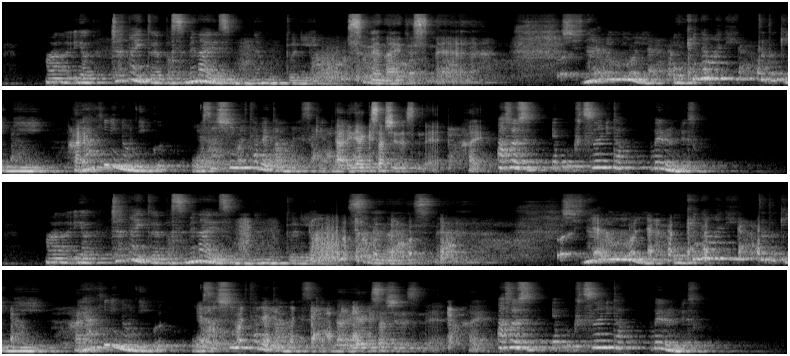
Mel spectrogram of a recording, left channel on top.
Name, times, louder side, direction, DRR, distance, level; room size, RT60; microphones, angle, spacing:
voice 1, 0.4-3.2 5.6-8.3 8.6-9.4 9.8-11.4 12.8-14.1 14.3-14.8, equal, 10° left, 1 dB, 0.5 m, -21 dB
Cough, 2.2-4.1 4.4-7.1 7.4-7.6 7.9-8.1 8.4-8.9 9.4-9.5 9.8-11.6 12.3-12.5, right 6 dB, 90° right, 0.3 m, -28 dB
voice 2, 3.5-5.6 6.7-6.9 8.5-8.7 11.2-12.7, left 5 dB, 85° left, 7 dB, 0.4 m, -24 dB
5.0 x 3.3 x 2.4 m, 1.0 s
head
